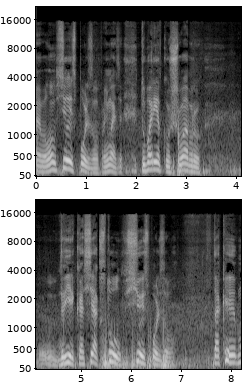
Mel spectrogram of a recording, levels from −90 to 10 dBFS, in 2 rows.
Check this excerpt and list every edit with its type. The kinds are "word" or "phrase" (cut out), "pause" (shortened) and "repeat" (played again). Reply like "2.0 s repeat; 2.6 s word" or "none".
5.4 s word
